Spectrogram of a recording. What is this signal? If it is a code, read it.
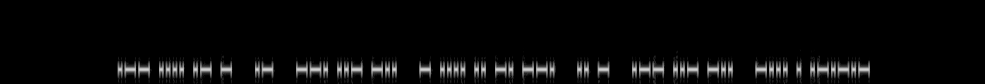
Morse code, heard as a keyed tone, about 36 wpm, 700 Hz. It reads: WHAT A GUD THING IT WUD BE.
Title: Sentences from Top 200 Words and Abbreviations 35wpm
